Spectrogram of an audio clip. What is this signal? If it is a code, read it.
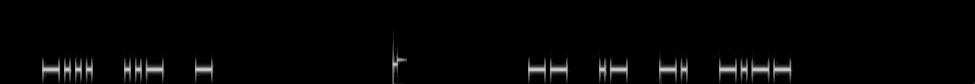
Morse code, heard as a keyed tone, about 22 wpm, spaced as for 16 wpm, 700 Hz. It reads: BUT MANY
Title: 2x Character Spacing - Top 100 Words - 22wpm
